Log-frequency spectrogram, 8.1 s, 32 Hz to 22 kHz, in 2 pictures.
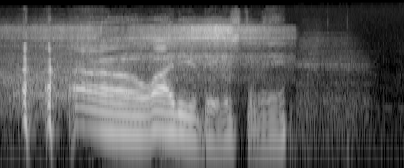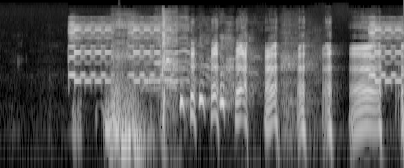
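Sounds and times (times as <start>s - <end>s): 
speech: 0.2s - 3.2s, 6.0s - 8.0s
car phone electronic ringtone: 4.7s - 6.0s, 7.7s - 8.0s
laughter: 5.1s - 8.0s.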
